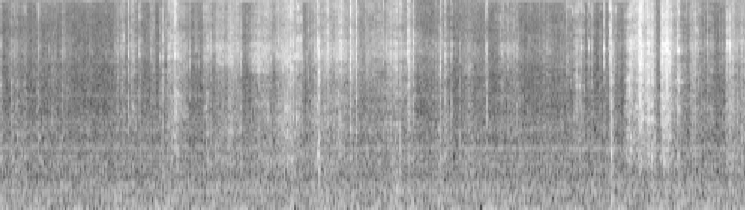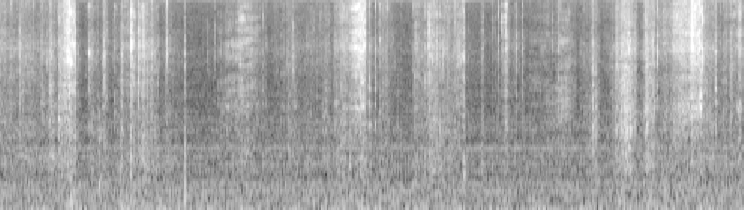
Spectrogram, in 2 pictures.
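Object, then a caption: Thin paper sheet. Fingertips rub, press and crinkle a large, thin, crumpled and folded sheet of paper lying flat. Soft, continuous crackling and rustling runs throughout, with brief brighter crinkles over a steady low hum. The level stays quiet and even for the whole clip.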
